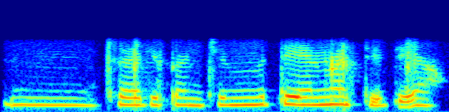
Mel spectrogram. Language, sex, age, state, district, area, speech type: Kannada, female, 45-60, Karnataka, Tumkur, rural, conversation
